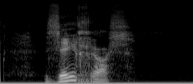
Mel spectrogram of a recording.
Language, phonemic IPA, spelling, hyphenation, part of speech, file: Dutch, /ˈzeː.ɣrɑs/, zeegras, zee‧gras, noun, Nl-zeegras.ogg
- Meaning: 1. eelgrass, plant of the genus Zostera 2. seaweed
